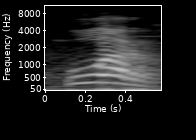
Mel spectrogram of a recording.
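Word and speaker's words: Uhr: Oor. H is again silent. Oor.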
